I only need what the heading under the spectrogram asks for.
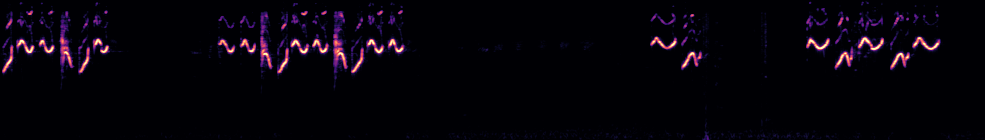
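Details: Cinereous tit, or gelatik batu, singing persistently and clearly: rapid runs of high, wavy whistled phrases, each a quick rising-and-falling twist repeated several times, in three bursts with pauses between, over low background hum.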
